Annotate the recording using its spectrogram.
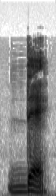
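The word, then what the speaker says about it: des: feminine form okay and then the plural form de all right here a s you pronounce it you pronounce it like e okay all right let's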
